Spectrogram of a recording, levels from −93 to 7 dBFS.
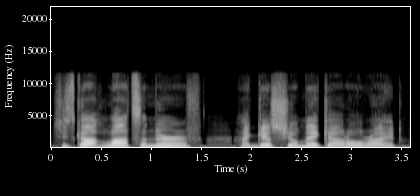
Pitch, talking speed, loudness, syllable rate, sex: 120 Hz, 200 wpm, -18 LUFS, 4.4 syllables/s, male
